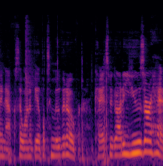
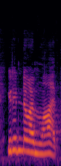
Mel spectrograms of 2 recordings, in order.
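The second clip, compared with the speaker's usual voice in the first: normal talking voice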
